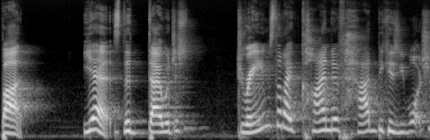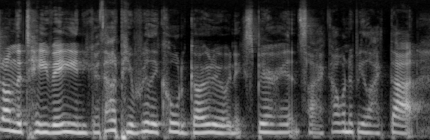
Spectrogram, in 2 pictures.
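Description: A woman's fairly high voice with an Australian accent, at a fairly quick pace with ordinary pitch variation, in a very clean recording with a silent background. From Australia, Sydney (Cronulla). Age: 20s. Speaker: professional sprinter. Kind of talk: casual interview.

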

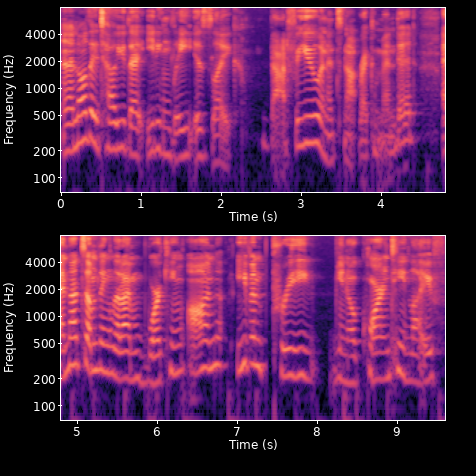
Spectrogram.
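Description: A woman with a medium pitch speaks with lively intonation and vocal fry. The recording is very clean, with a silent background. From Nigeria. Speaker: podcast host. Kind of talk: casual solo podcast talk. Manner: laughs often.

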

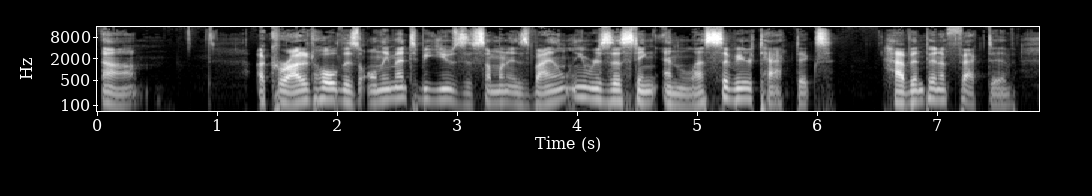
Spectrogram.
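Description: At medium pitch and a fairly quick pace, a man talks in a normal speaking voice with ordinary pitch variation. The recording is very clean with a silent background, and the sound is dry and close with no echo. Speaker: podcast host. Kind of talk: solo podcast commentary. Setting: small closet home studio. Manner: casual, many filler words. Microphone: new USB mic on boom arm, clearer than before.

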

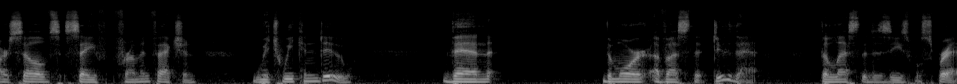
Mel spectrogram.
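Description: A man with an American accent, medium pitch, ordinary pitch variation, a fairly slow pace and long, frequent pauses. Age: 50s. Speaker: radio host. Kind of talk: casual talk show monologue.

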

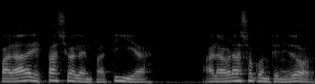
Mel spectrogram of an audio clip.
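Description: A man's fairly high voice, calm and gentle in tone, with lively intonation at a fairly slow pace. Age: 50s. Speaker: psychologist and podcaster. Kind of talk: reading aloud of a reflective essay; casual podcast intro. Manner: calm, gentle.

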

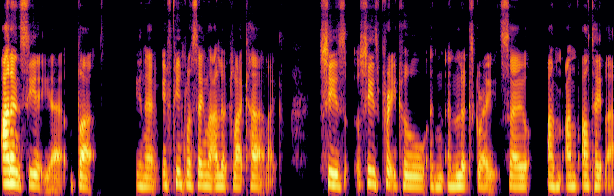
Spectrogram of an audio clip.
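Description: A woman with a southern English accent speaks at a moderate pace in a fairly low pitch with fairly even intonation, the sound dry and close with no echo on a very clean recording with a silent background. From southern England, rural Buckinghamshire. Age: 30s. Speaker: venture capital investor. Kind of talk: casual chat.

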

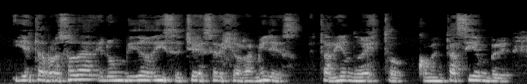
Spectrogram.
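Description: The man's voice is high-pitched. He keeps a moderate pace and fairly even intonation. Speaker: podcast host. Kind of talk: casual chat. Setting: friend's kitchen abroad.

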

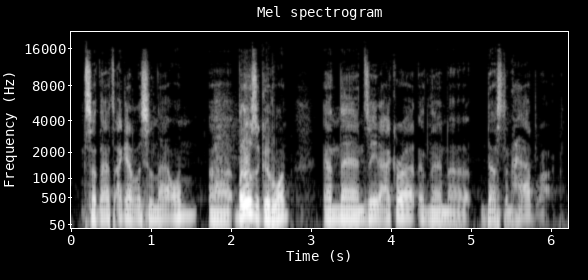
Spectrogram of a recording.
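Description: A man's medium-pitched voice with a dark, mellow tone, big swings in loudness, and a fairly quick pace. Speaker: stand-up comedian, podcast co-host. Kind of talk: casual chat.

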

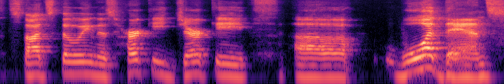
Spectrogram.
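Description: Speaking in a New York accent, a man has a bright, sharp tone. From Brooklyn, New York. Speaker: wrestling documentary producer and editor. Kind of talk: casual interview chat, storytelling.

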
